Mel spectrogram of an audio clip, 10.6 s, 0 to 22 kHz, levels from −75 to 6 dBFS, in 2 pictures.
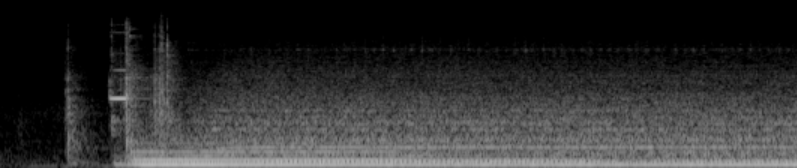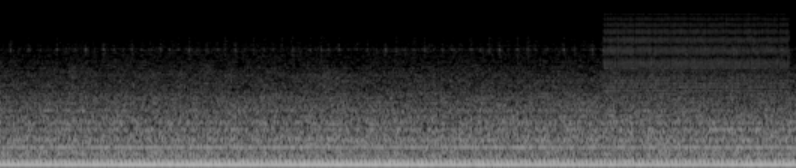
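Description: A recording of sounds, with GSM phone buzz from 9.34 s to 10.58 s, about 17 dB below the sound itself. A nearby 2G handset on a call was transmitting in bursts at 216.7 Hz, and the audio circuitry rectified those radio pulses into a hard, raspy buzz packed with harmonics. It stays nearly steady, as a call does. Mains hum sits at 50 or 60 Hz and sounds smooth, whereas this is harsher, pitched at 217 Hz, and bears no relation to the sound.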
